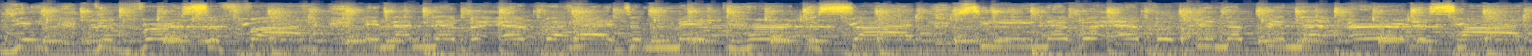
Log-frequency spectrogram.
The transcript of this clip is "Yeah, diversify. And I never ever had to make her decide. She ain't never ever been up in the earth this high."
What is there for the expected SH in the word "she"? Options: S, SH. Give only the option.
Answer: S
